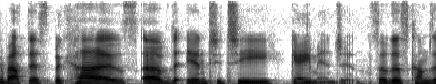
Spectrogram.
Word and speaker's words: NTT: They were also promised, oh, this really cool brand new gaming engine they were going to be using called NTT, pronounced Entity.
